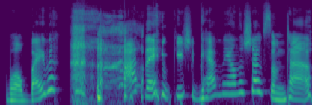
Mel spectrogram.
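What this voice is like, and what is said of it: Put-on Southern accent. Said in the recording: “my dad, in his southern accent”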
